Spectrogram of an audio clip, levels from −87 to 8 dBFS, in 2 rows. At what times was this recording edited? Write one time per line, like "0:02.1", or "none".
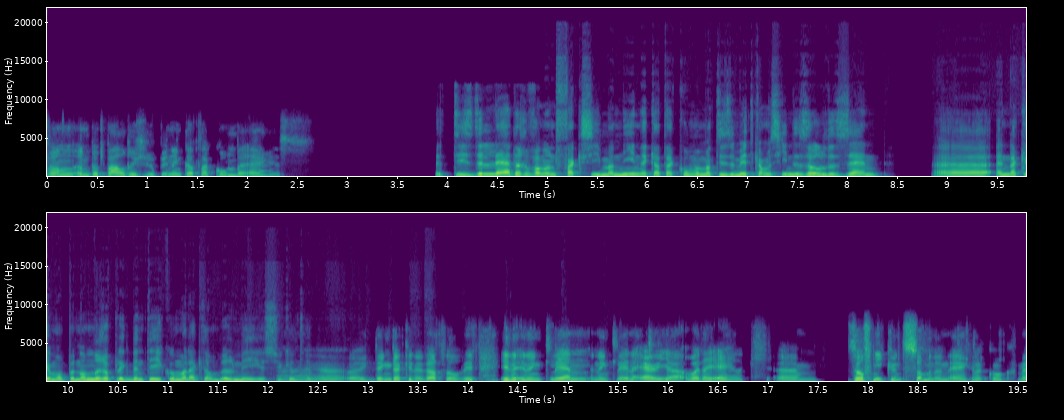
0:15.2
